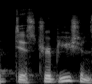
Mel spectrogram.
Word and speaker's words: distribution: distribution with a stress on a first and third syllable.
